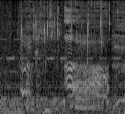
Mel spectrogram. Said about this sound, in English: She pressed it to her face so that the water covered her nose and splashed down her neck.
